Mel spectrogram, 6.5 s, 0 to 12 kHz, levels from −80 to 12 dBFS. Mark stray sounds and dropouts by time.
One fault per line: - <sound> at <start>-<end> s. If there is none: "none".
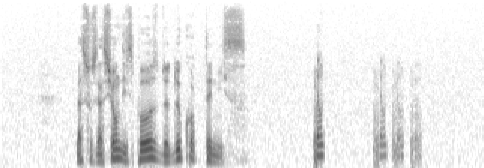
- laugh at 4.2-4.3 s
- laugh at 5.0-5.6 s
